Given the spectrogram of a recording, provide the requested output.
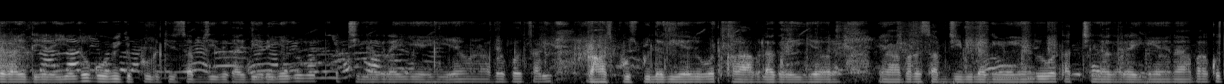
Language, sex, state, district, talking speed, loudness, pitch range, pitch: Hindi, male, Chhattisgarh, Bilaspur, 255 wpm, -31 LUFS, 115-125 Hz, 120 Hz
